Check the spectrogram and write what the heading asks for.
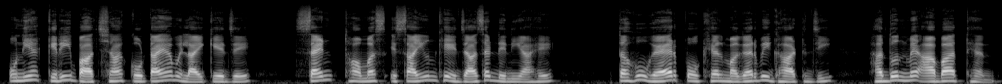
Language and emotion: Sindhi, neutral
